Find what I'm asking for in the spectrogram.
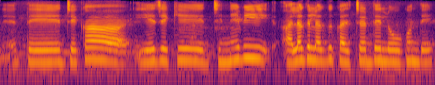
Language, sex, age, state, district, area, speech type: Dogri, female, 18-30, Jammu and Kashmir, Udhampur, rural, spontaneous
